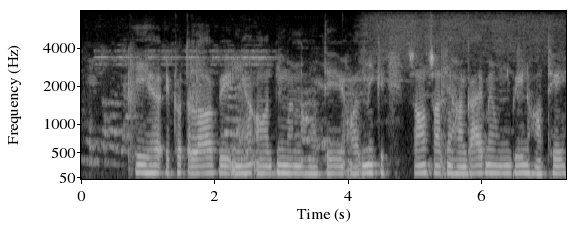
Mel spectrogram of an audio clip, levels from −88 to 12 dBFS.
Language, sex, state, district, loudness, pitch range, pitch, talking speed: Chhattisgarhi, male, Chhattisgarh, Rajnandgaon, -22 LUFS, 130-140 Hz, 135 Hz, 150 wpm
